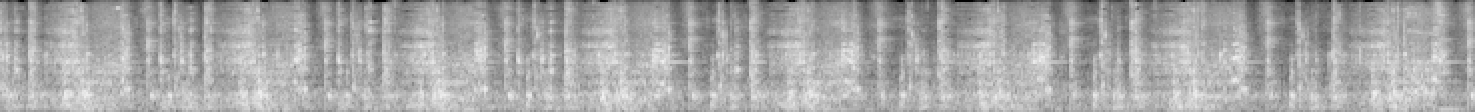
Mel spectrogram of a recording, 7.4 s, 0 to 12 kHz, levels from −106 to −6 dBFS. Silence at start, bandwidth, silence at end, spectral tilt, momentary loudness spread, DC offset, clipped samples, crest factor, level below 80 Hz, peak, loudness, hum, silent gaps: 0 s; 11.5 kHz; 0 s; -1.5 dB/octave; 5 LU; under 0.1%; under 0.1%; 16 dB; -48 dBFS; 0 dBFS; -15 LUFS; none; none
